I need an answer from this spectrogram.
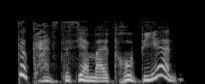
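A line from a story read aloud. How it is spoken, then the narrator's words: Laughing. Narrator (German): lachte Petronella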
